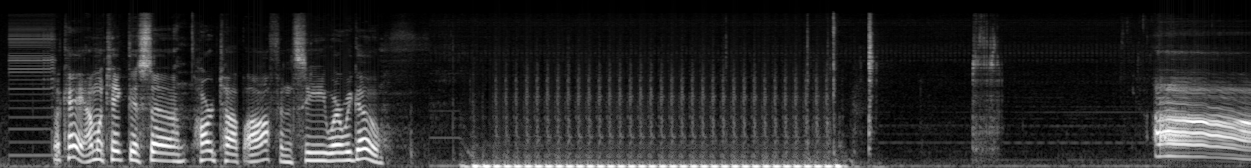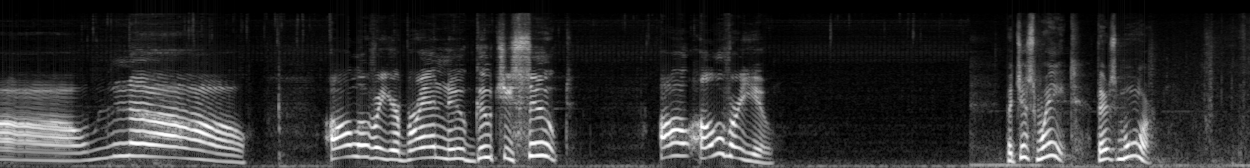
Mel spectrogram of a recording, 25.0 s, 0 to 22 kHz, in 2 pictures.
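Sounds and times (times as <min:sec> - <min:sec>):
hydraulic pump pulsing hum: 0:04.2 - 0:11.6, 0:20.3 - 0:25.0
groan-like sounds falling in pitch: 0:11.4 - 0:15.0.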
